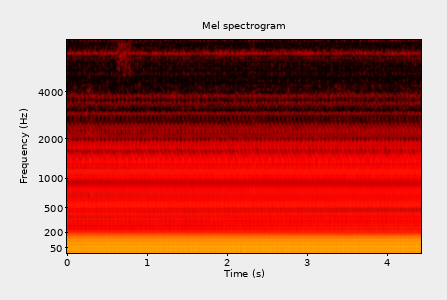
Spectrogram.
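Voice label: "lute", spoken word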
